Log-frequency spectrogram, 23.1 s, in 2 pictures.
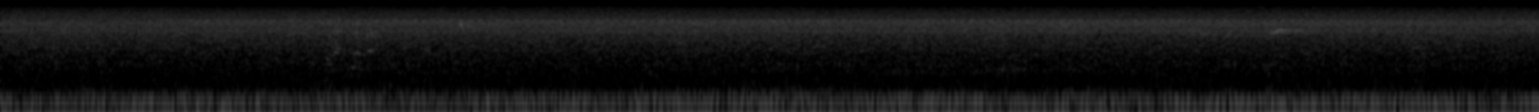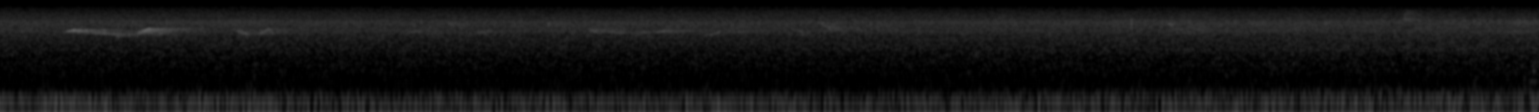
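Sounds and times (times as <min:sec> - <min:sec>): small birds chirping: 0:12.0 - 0:18.8.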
